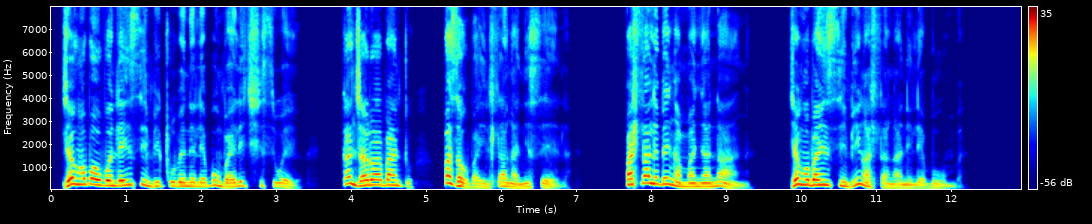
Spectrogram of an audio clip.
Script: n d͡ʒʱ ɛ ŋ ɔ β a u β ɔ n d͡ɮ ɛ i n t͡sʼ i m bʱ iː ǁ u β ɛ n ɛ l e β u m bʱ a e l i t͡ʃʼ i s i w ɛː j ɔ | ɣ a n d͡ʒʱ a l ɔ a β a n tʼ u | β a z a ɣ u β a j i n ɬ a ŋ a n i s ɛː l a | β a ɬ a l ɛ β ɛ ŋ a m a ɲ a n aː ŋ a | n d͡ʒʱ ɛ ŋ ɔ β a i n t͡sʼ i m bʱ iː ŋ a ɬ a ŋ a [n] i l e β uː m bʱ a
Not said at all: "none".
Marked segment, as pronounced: n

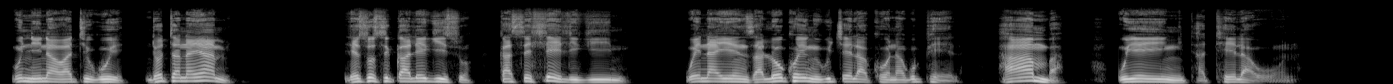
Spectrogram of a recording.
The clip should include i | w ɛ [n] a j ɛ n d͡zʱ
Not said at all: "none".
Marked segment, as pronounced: n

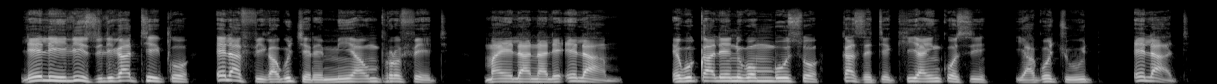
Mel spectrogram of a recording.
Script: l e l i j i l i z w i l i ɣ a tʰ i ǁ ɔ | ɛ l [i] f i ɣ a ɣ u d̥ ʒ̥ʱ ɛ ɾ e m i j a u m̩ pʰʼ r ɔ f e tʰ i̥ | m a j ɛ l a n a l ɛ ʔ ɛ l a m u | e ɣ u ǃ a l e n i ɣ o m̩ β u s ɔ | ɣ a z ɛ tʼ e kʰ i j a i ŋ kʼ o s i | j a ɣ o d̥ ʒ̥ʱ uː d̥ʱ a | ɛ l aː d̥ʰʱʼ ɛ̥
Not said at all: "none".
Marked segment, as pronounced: a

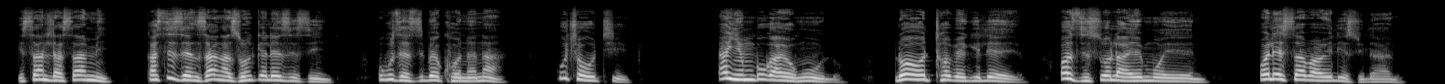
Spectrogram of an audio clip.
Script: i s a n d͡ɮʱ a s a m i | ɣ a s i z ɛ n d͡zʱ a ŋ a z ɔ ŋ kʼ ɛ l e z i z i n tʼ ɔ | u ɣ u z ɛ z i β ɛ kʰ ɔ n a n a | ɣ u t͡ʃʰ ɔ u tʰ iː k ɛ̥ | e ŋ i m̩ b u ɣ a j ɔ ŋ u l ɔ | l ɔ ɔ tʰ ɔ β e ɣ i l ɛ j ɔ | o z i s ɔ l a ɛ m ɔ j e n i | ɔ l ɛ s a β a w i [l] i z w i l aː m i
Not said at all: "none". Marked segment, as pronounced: l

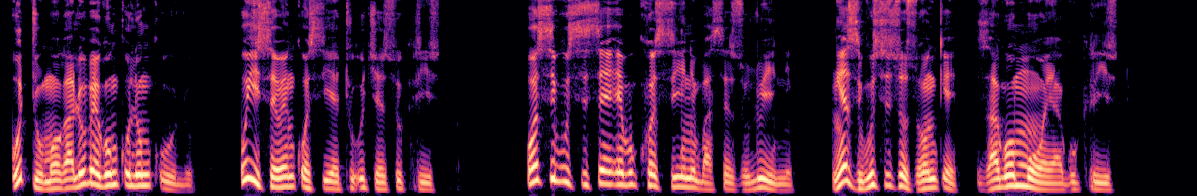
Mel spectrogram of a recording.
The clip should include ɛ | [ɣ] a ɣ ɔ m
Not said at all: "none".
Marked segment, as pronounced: z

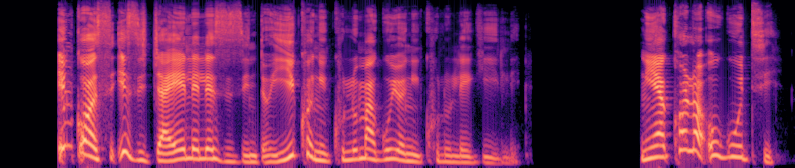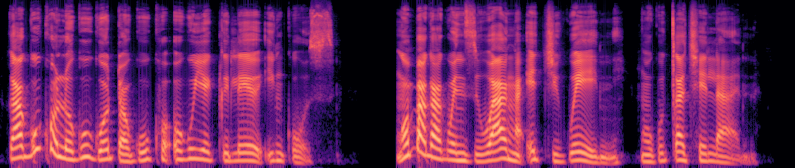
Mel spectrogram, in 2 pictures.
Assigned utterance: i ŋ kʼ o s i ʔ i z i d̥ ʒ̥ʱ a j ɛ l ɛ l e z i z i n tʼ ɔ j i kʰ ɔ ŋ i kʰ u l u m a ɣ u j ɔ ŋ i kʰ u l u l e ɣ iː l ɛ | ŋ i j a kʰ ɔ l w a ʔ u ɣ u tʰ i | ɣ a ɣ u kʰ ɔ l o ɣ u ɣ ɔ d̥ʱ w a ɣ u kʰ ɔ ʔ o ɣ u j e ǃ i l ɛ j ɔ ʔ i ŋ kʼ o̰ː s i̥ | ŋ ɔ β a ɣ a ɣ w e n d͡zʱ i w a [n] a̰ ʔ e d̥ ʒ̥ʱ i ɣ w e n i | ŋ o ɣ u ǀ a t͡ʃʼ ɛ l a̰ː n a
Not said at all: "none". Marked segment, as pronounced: ŋ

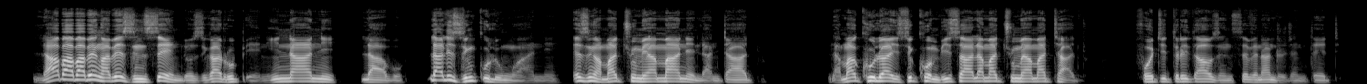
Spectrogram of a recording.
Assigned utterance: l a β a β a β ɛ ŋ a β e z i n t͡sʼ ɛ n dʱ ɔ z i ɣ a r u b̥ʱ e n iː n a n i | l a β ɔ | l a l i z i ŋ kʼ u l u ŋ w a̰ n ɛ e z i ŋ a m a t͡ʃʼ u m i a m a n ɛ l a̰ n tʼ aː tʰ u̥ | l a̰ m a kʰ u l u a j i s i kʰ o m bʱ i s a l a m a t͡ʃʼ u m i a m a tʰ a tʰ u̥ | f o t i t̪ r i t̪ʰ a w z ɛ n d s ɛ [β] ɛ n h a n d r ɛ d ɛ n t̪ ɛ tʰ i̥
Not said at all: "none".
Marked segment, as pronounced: v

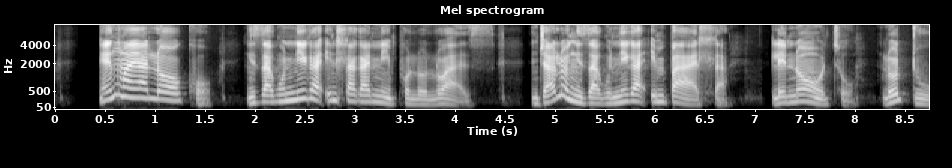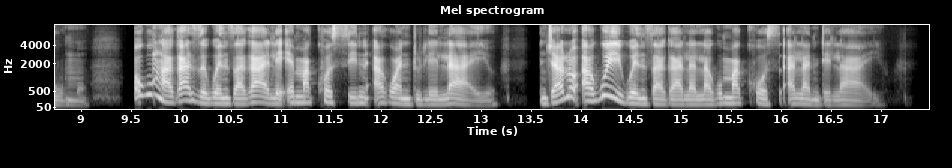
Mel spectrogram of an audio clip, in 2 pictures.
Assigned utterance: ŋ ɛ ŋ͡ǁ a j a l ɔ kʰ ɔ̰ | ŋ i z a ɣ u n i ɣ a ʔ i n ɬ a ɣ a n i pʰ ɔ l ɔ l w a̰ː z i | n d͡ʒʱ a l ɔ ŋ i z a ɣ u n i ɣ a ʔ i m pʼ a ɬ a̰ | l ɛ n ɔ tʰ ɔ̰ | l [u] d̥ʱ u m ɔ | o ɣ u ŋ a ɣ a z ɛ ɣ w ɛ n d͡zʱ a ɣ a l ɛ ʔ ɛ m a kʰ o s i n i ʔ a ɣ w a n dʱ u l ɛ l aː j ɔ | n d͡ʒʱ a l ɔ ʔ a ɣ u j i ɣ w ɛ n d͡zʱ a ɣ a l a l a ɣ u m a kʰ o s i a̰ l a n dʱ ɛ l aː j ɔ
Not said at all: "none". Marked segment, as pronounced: o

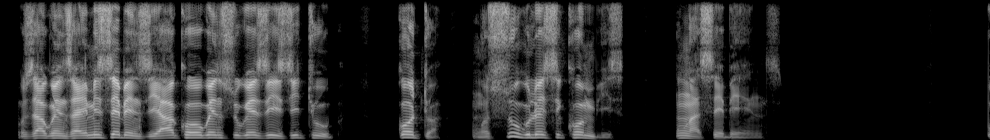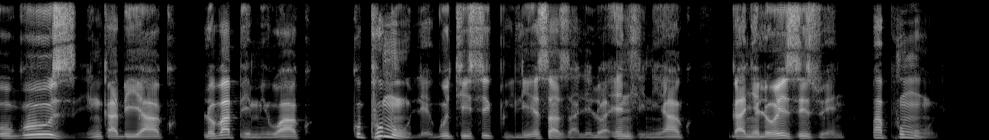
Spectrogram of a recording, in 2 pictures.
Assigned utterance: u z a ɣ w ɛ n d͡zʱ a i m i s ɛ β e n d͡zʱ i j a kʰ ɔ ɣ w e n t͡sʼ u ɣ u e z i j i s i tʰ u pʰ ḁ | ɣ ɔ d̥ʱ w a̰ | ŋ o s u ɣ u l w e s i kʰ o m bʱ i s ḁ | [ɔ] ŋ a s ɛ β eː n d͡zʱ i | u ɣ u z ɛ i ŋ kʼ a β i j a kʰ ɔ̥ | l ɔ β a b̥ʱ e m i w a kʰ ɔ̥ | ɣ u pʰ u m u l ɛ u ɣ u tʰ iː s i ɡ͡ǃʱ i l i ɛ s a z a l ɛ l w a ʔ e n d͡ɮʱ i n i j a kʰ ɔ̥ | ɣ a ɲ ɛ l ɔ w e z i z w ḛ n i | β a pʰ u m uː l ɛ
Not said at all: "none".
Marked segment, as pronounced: u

